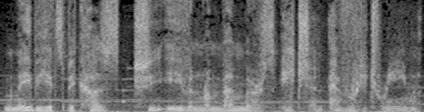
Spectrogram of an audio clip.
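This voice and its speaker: An actor playing a wistful, grieving widower in a video game, subdued and hesitant. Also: male voice, medium pitch, unhurried, over music, close to an everyday voice.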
